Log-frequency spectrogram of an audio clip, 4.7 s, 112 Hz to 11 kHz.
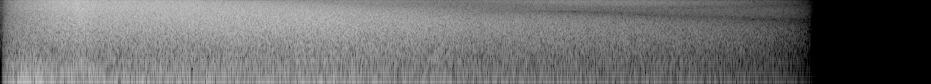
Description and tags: By request. A whoosh. 2 in a series of 7 - more slow and steadyI took a steady filtered noise waveform (about 15 seconds long), then added a chorus effect (Chorus size 2, Dry and Chorus output - max. Feedback 0%, Delay .1 ms, .1Hz modulation rate, 100% modulation depth).That created a sound, not unlike waves hitting the seashore.I selected a few parts of it and added some various percussive envelopes... punched up the bass and did some other minor tweaks on each.Soundforge 8.
effect, electronic, fm, soundeffect, synth, whoosh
